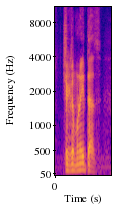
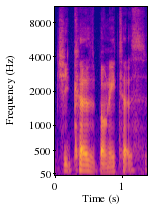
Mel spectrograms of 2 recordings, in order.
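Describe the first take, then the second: First: Chicas Bonitas in a Spanish accent; mock Spanish accent on Chicas Bonitas; Spanish accent pronunciation. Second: Chicas Bonitas slow, with a swaying rhyme; slow, rhythmic Chicas Bonitas. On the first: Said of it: "not meant to be said with that Spanish accent". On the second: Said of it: "It's meant to be said". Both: Shown as a demonstration.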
